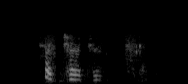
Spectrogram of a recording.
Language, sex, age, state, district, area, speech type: Assamese, female, 18-30, Assam, Kamrup Metropolitan, urban, conversation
